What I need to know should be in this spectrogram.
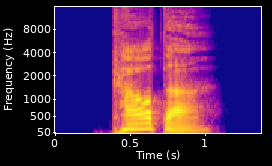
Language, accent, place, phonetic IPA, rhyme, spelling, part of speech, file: German, Germany, Berlin, [ˈkvaʁta], -aʁta, Quarta, noun, De-Quarta.ogg
- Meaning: 1. the third class of Gymnasium 2. the fourth class of Gymnasium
